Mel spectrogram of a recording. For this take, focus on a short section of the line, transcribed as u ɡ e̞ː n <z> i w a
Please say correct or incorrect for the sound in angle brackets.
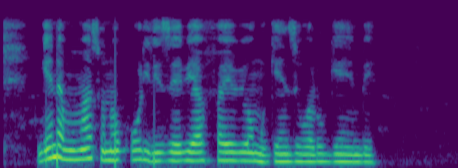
correct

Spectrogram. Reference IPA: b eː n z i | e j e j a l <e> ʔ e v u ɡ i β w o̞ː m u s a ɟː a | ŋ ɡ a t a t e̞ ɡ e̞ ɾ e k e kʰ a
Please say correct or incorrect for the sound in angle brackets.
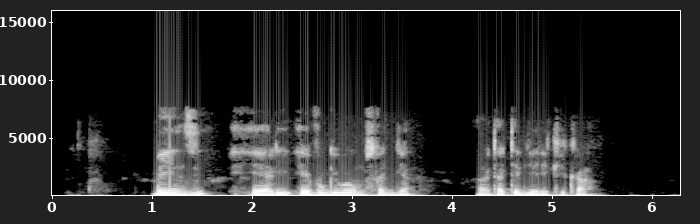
incorrect: i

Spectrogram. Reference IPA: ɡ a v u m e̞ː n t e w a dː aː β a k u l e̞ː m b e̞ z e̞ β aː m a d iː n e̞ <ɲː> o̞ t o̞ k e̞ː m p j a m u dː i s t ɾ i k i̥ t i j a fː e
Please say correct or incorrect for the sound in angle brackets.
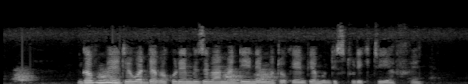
incorrect: mː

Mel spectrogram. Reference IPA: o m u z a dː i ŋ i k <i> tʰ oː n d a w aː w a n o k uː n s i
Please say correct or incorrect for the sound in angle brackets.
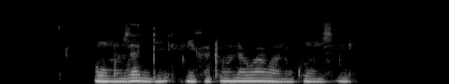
incorrect: a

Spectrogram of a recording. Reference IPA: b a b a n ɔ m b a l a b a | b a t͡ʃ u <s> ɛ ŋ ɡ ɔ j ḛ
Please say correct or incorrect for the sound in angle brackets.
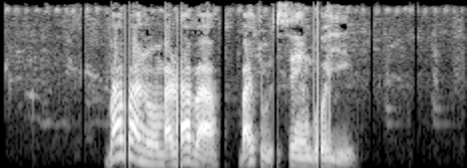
correct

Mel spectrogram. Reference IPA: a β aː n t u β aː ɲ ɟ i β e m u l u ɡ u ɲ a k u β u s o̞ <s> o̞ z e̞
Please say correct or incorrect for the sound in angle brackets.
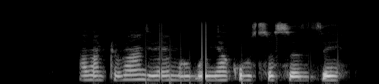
correct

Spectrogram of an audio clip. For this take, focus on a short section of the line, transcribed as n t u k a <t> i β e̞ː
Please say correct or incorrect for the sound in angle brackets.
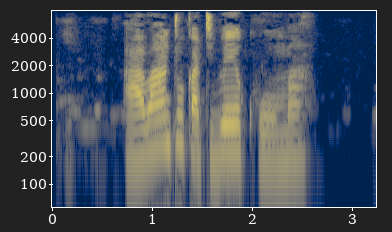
correct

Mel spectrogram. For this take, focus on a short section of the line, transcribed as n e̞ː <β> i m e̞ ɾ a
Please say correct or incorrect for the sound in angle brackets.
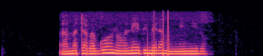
correct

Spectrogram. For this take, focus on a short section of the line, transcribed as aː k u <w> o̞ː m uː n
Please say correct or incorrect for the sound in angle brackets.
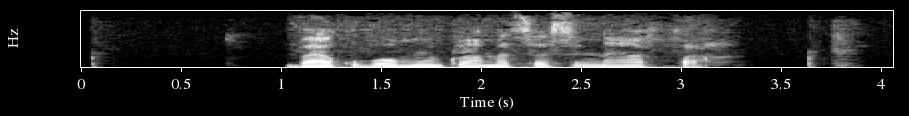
incorrect: β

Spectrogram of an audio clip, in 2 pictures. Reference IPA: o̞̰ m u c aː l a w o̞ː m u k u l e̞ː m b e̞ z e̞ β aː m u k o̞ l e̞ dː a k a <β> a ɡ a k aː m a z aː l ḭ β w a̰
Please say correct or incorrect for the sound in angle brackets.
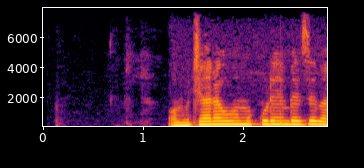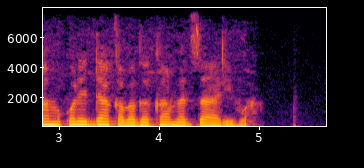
correct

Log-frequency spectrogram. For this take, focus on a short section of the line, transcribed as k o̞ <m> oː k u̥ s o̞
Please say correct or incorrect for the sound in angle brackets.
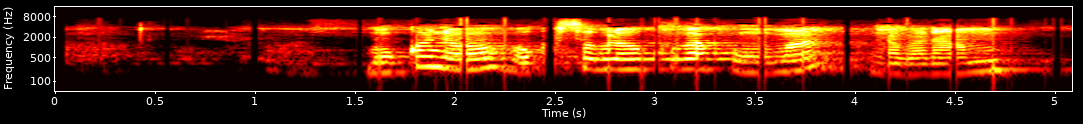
incorrect: n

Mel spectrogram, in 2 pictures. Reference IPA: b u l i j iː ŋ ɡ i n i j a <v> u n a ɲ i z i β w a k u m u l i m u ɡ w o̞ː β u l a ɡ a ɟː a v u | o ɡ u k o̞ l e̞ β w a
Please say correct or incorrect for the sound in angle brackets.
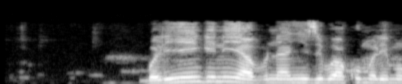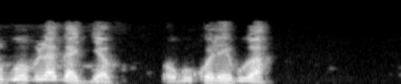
correct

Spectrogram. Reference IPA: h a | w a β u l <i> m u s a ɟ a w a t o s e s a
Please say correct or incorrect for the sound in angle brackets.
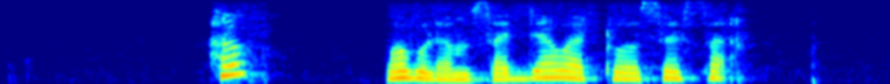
incorrect: a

